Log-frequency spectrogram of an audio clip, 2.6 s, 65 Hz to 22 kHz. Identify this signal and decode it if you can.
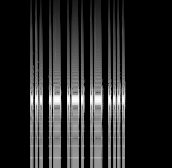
Morse code, heard as a keyed tone, about 36 wpm, 700 Hz. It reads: SARAH
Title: USA Common Names - 35wpm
